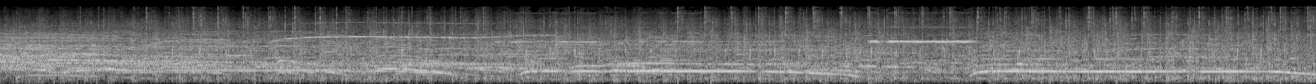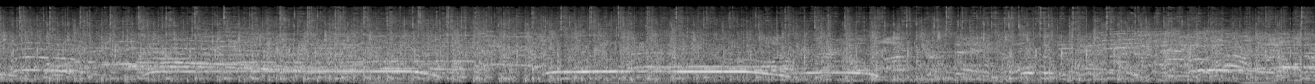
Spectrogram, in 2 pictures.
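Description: A crowd of young men cheers and shouts excitedly outdoors.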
